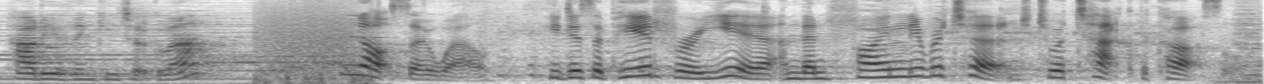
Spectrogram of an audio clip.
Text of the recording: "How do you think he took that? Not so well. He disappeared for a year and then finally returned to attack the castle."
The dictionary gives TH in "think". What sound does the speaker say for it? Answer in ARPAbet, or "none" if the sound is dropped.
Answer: TH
